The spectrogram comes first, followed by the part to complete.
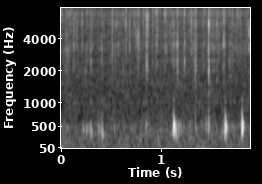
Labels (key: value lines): label: ambient
recorder: HydroMoth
